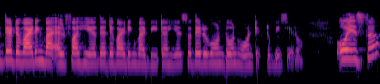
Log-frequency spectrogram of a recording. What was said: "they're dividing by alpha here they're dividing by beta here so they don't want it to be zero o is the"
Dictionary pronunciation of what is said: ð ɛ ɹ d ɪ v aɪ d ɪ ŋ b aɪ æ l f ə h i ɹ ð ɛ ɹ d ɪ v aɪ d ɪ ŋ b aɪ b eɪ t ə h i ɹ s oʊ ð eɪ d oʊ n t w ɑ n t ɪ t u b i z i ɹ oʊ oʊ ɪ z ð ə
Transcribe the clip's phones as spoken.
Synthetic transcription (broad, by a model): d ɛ ɹ d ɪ v aɪ d ɪ ŋ b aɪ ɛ l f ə h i ɹ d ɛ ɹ d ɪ v aɪ d ɪ ŋ b aɪ b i t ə h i ɹ s oʊ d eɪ d oʊ n t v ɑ n t ɪ t u b i z i ɹ oʊ oʊ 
